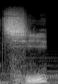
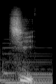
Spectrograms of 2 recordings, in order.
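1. “骑”字读 qi。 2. “骑”字读 ji。

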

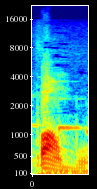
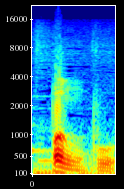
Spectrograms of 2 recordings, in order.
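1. 第一个音节读 bang。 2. 第一个音节读 beng。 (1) "不是蚌埠回旋" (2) "应该是蚌埠回旋"

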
